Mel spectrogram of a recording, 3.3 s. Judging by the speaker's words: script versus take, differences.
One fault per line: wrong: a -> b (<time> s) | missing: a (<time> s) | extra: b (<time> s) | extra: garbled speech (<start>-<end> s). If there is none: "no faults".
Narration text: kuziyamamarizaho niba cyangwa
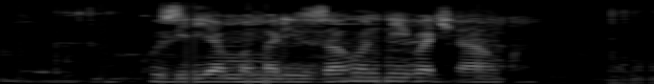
no faults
